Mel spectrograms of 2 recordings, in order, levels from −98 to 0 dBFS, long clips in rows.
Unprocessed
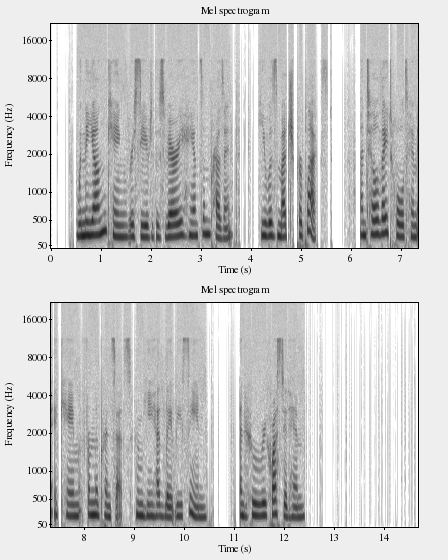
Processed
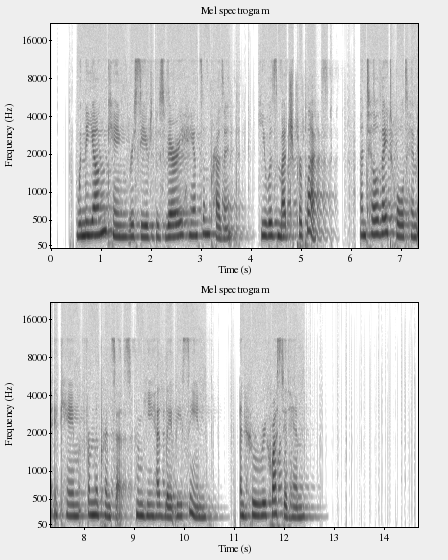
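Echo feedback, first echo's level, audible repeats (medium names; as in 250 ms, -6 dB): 45%, -16.5 dB, 3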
